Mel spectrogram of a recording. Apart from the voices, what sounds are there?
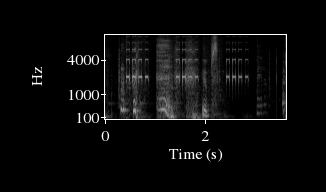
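alarm clock going off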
